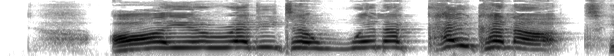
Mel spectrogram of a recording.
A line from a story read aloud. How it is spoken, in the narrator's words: he shouted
